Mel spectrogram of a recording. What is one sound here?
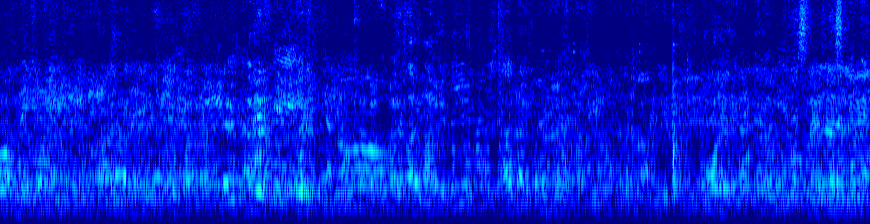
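A saxophone plays.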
